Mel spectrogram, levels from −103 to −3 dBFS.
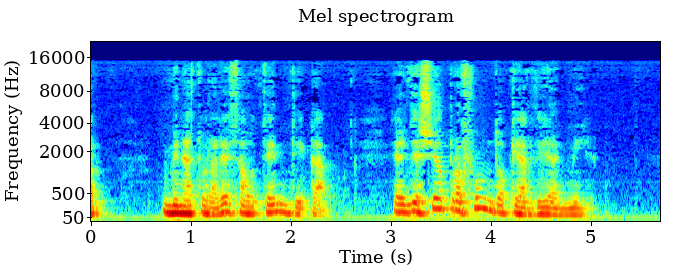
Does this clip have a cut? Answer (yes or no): no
